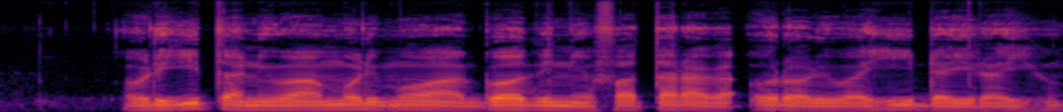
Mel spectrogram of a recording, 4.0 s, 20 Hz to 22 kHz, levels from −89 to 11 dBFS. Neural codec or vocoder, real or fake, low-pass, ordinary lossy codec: vocoder, 44.1 kHz, 128 mel bands every 256 samples, BigVGAN v2; fake; none; none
